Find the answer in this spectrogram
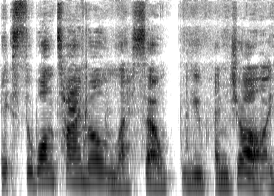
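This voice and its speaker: A woman with a northern English accent and a fairly low pitch on a very clean recording with a silent background. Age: 60s. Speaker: craft YouTuber. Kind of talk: casual chat. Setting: at home desk. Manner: chatty.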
